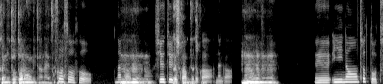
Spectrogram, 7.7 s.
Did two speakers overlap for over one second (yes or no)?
yes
